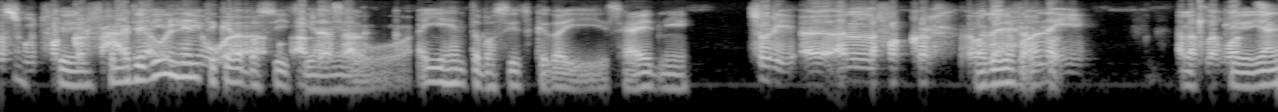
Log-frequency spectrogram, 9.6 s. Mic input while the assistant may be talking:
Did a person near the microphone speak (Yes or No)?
Yes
